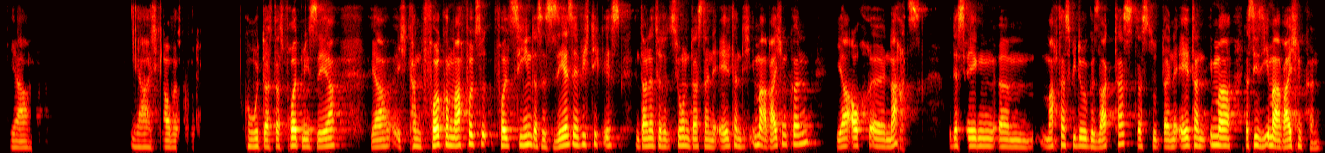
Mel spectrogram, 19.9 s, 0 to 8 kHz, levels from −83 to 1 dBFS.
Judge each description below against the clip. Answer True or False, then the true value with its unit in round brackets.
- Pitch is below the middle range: False (150 Hz)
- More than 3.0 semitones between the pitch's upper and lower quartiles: False (2.7 semitones)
